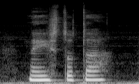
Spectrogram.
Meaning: uncertainty
- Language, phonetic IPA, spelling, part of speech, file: Czech, [ˈnɛjɪstota], nejistota, noun, Cs-nejistota.ogg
